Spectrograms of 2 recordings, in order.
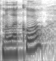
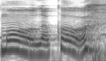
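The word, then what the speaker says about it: molako (молоко): And for instance, when you say something like milk in Russian, like molako, mm-hmm. Estonian person most probably will say molako.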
